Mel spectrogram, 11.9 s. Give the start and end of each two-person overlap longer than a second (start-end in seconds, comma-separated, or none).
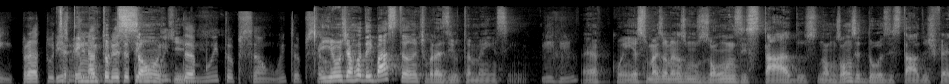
0.7-2.4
